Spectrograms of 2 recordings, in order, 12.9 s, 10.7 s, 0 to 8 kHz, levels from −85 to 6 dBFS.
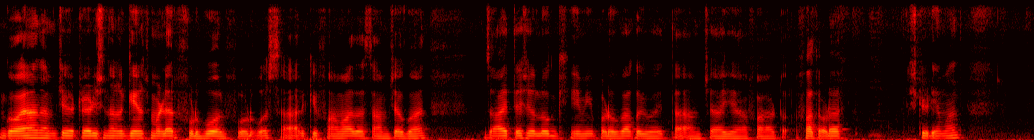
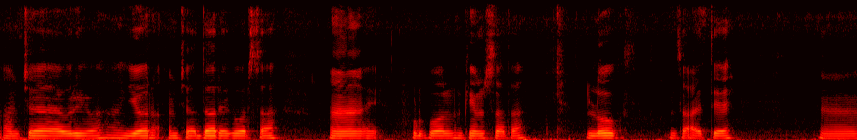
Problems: constant background noise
